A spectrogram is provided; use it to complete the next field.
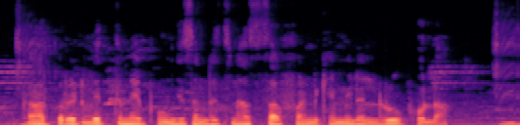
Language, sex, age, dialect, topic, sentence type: Bhojpuri, male, 31-35, Northern, banking, statement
